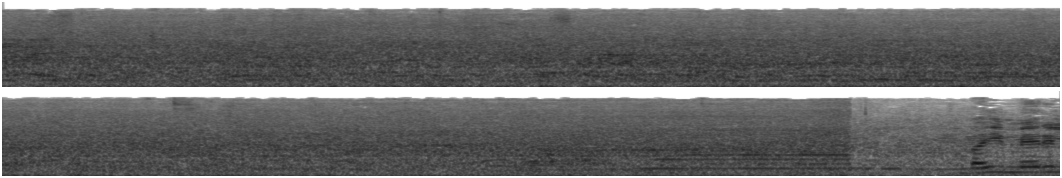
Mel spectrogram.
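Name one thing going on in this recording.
A dense crowd murmurs and calls out in a large echoing hall.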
